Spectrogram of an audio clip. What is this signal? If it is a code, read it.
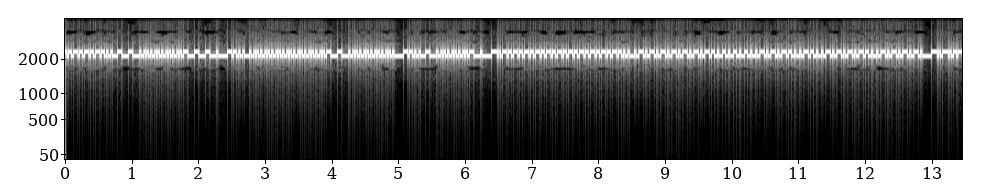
RTTY, about 45.45 baud. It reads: ..... .. .. -------0000---0-0----0----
